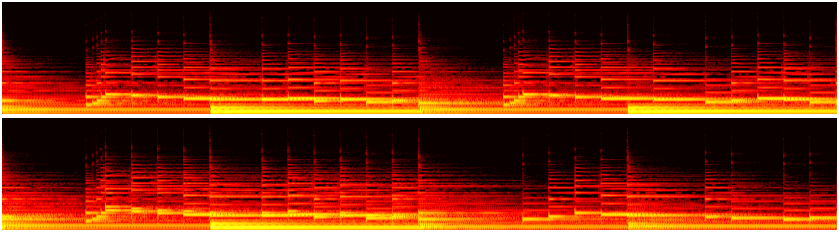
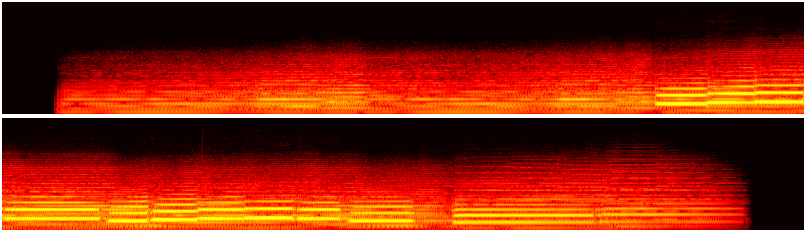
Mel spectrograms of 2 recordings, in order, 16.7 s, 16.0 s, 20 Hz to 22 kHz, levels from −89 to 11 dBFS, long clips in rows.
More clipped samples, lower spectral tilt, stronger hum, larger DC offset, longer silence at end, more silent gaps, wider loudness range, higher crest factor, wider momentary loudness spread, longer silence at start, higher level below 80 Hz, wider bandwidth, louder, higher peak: neither; first, -10.5 dB/octave vs -9 dB/octave; neither; neither; second, 0 s vs 0.7 s; neither; second, 5 LU vs 16 LU; about the same, 14 dB vs 14 dB; second, 10 LU vs 20 LU; second, 0 s vs 0.6 s; first, -30 dBFS vs -42 dBFS; second, 4.3 kHz vs 6 kHz; second, -19 LUFS vs -14 LUFS; about the same, -2 dBFS vs -2 dBFS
